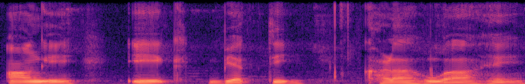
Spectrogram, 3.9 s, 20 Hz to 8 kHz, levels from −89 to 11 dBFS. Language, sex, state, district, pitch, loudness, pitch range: Hindi, male, Uttar Pradesh, Jalaun, 110 Hz, -16 LUFS, 105-115 Hz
